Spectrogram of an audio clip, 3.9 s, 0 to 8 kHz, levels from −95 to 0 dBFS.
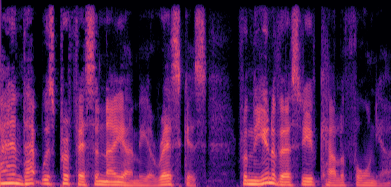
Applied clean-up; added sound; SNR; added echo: none; none; none; none.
